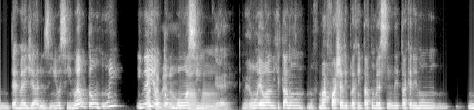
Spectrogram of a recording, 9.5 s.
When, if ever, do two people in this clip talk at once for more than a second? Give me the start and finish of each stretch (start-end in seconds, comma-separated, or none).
2.9-4.4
